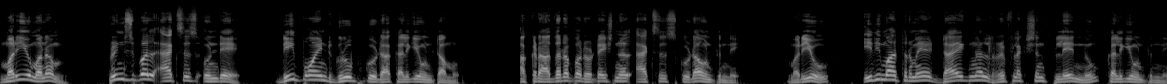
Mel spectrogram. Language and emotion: Telugu, neutral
